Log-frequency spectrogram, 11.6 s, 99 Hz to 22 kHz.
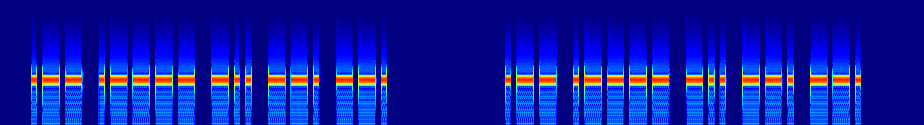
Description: Morse code, heard as a keyed tone, about 17 wpm, 700 Hz. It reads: W1DGG W1DGG
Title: USA Call Signs - 5 Characters - Repeated 3x - 17wpm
